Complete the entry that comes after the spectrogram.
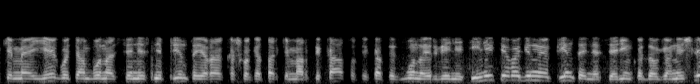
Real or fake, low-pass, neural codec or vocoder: real; 3.6 kHz; none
